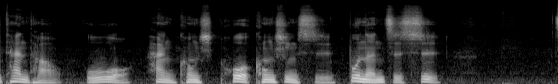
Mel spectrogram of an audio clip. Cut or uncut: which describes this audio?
cut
